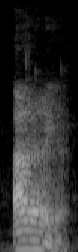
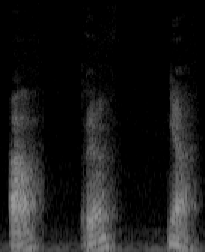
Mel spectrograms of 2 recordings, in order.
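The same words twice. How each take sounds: First: Said in the usual way. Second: "Aranha" very slowly as a, ra, nha; syllable by syllable. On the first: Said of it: "É uma palavra". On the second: Shown as a demonstration. Teacher proving it has three syllables, "Aranha" in three beats. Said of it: "Tenho três sílabas dela".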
